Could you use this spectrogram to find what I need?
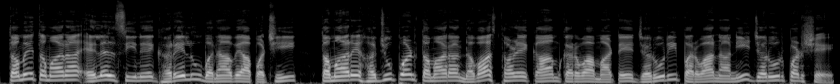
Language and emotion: Gujarati, neutral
